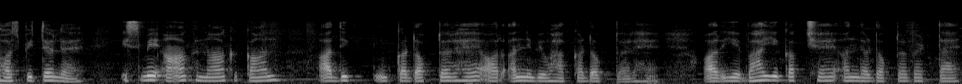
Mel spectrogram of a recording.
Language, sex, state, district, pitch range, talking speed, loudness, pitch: Hindi, female, Bihar, Madhepura, 155-185 Hz, 155 wpm, -31 LUFS, 165 Hz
